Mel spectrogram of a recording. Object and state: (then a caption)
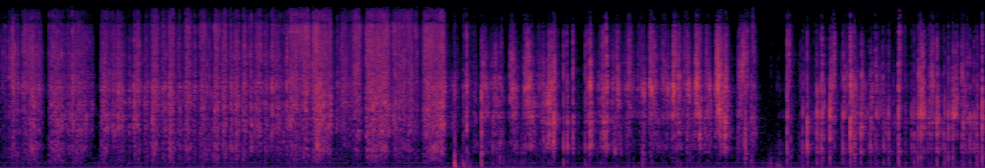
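Plastic catch paddle back. Fingertips and nails rapidly tap and scratch the hard pink plastic back of a toy catch paddle, a thin, shallow, hollow-backed disc held edge-on and turned to show its back and rim. The result is a dense, continuous stream of bright, crisp clicks and scratchy rasps with almost no low end, pausing briefly near the end before resuming.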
